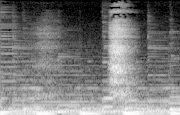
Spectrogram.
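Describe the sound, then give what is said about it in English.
A deep breath drawn in as one short, airy inhale that stands out briefly over a faint, low, steady background. “Deep breath.”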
